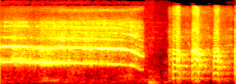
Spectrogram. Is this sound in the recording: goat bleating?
yes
